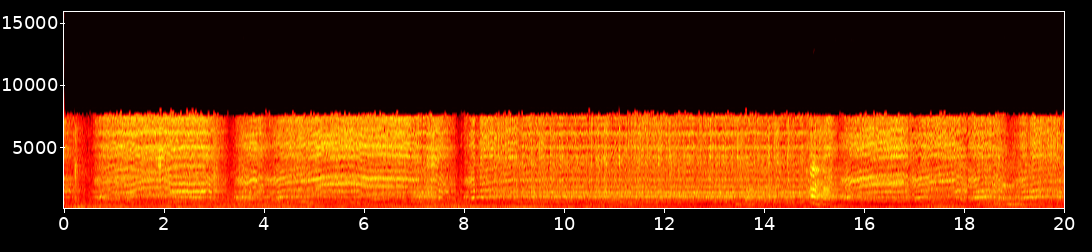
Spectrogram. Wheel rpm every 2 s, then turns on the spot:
100, 70, 130, 110, 130, 160, 160, 130, 140, 90.
none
